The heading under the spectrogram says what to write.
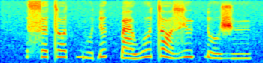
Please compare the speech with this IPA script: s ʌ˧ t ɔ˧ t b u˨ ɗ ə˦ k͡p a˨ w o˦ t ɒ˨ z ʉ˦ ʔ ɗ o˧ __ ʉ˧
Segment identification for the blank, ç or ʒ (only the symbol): ʒ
